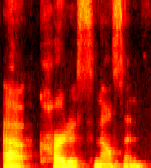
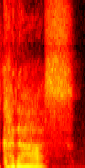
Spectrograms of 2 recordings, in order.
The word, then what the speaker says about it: Kardas-Nelson: It's not phonetic. So I appreciate I didn't know if it was like a special pronoun. No, it's Kadas. The R is silent.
